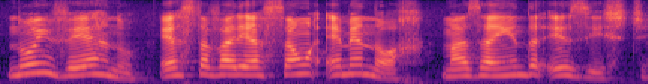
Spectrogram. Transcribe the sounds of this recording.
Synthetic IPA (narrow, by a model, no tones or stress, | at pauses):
nʊĩvɛɾnʊɛst̪ɐvaɾiasɐ̃w̃ɛmenɔɾmɐzaĩnd̪ɐʔeziʃt͡ʃɪ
